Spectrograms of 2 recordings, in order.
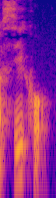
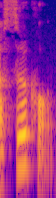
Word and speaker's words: SQL: 我我是我学也是在国外学的嘛，这大家都都是都是叫 SQL，但是为什么国内都叫都叫 Circle 呢？这是到底是从何而来的？这这个其实两种发音其实都是有的，两种发音都是有的。呃，应该是准确的说，呃，是没有一个标准的读法的，是没有一个标准的，就是读 Circle Circle 的和读 SQL 的啊，都都有。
